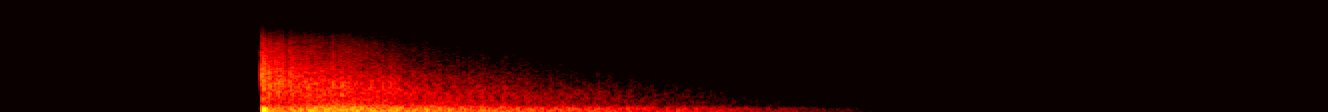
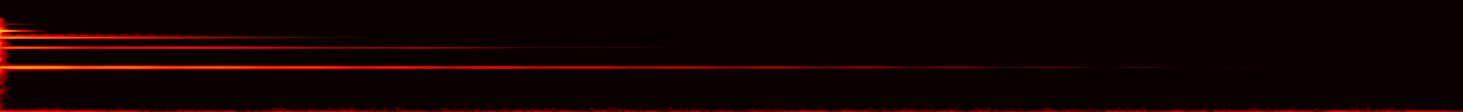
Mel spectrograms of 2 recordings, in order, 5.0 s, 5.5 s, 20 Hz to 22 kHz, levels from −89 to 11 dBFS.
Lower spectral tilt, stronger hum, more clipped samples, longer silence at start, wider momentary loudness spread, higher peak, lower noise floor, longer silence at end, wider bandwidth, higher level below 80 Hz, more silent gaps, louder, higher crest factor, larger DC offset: first, -9 dB/octave vs 6.5 dB/octave; neither; neither; first, 1 s vs 0 s; second, 20 LU vs 25 LU; about the same, -6 dBFS vs -8 dBFS; about the same, -68 dBFS vs -71 dBFS; second, 2.35 s vs 3.6 s; second, 6.4 kHz vs 9.6 kHz; first, -42 dBFS vs -66 dBFS; neither; about the same, -30 LUFS vs -31 LUFS; about the same, 28 dB vs 28 dB; neither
